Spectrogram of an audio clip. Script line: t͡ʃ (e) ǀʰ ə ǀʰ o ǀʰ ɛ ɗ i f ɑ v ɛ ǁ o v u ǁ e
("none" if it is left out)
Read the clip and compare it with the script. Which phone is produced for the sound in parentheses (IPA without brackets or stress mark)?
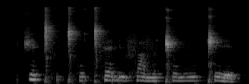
ɛ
